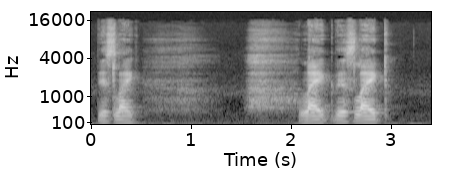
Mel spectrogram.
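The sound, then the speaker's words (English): A voice acts out a dramatic, disappointed gasp: sharp breathy intakes and pained vocal groans rising and falling over a few seconds, fairly loud. “everybody kind of had this like gasp.”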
